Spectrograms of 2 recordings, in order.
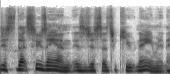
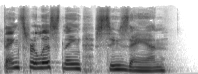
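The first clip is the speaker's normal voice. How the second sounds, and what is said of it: Cutesy little voice. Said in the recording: “It has to have a cutesy little voice to go with it. So that's my cutesy voice”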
